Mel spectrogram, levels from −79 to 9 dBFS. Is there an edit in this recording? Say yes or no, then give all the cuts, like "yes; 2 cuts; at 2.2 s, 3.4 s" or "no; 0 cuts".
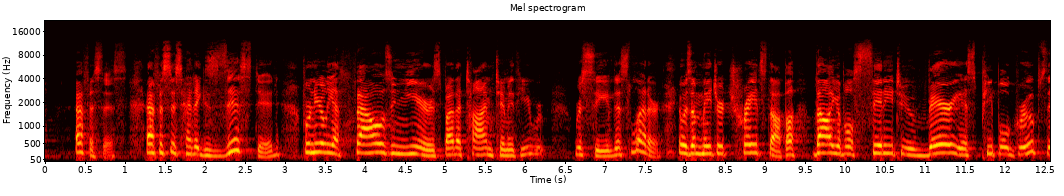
no; 0 cuts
